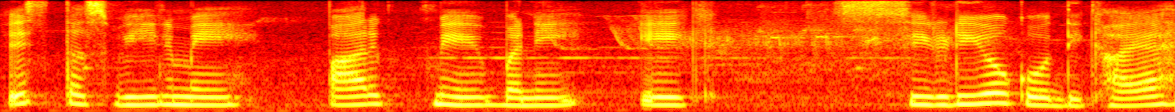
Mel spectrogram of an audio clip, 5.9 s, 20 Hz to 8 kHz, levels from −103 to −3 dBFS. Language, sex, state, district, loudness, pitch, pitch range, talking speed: Hindi, female, Rajasthan, Jaipur, -16 LUFS, 215 Hz, 205-235 Hz, 110 wpm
